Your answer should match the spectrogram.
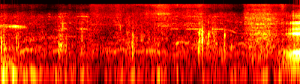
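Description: Faint footsteps on a dry dirt hill trail, light irregular scuffs and knocks with a low rumble of handling on the phone microphone.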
